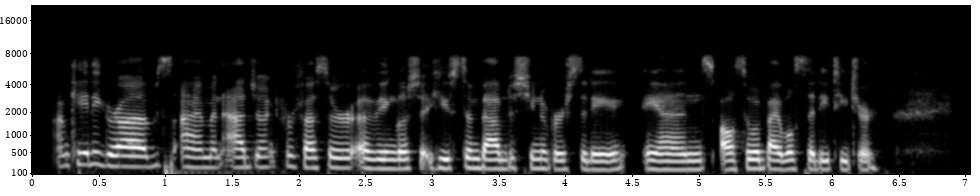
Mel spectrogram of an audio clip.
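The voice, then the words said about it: Sick, rough-sounding voice. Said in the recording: “I have got a cold from the said children, and my voice sounds terrible.”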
